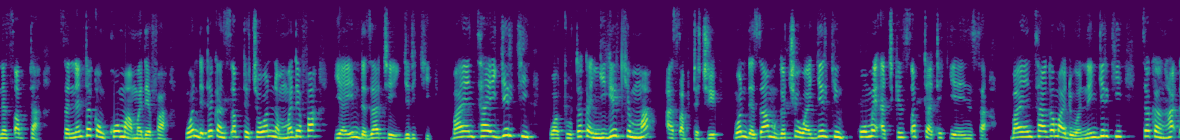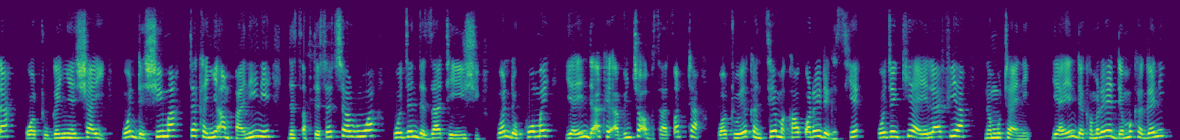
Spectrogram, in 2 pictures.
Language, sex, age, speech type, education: Hausa, male, 15-29, spontaneous, secondary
